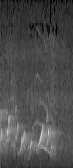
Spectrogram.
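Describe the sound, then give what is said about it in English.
A cockatoo calling on Gamilaroi country in inland Queensland, a quick run of high, sweeping chirps that rise and fall, fairly faint and close together, with no talking over them. “Cockatoo. A cockatoo. That's right.”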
